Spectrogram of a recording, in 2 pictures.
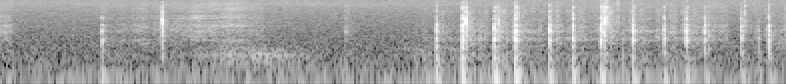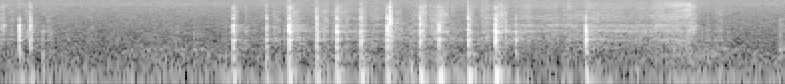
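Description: Fingertips and nails scratch and tap the surface of a small, flat, hollow printed cardboard box of Satya incense held up close. Soft scratching frames two rapid bursts of crisp, dry taps, each tap bright and quickly damped with almost no ring.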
